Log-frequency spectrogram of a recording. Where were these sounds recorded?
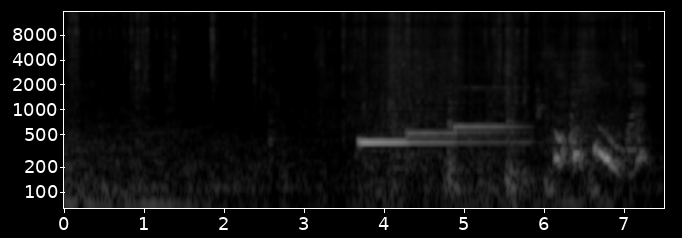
in an elevator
